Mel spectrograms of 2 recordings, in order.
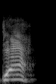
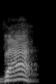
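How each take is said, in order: First: The word begins with a d sound. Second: The word begins with a th sound. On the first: "it became" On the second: "instead of"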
